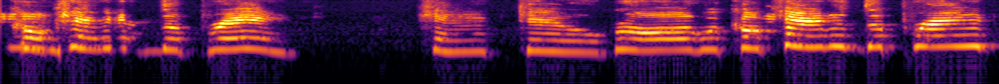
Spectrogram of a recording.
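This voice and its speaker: A man's voice: extremely high pitch, steady tone, slow, a bit bright. A man hosting a live show from home, talking in a rambling, profane way with many fillers, a slightly nasal voice and a dry throat. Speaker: host. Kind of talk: casual live show monologue.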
